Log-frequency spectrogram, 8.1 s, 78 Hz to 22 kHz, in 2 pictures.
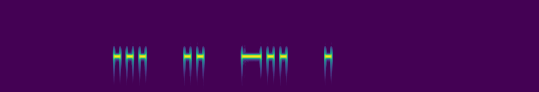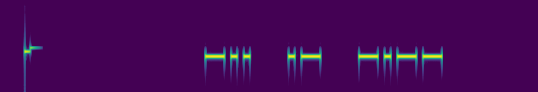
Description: Morse code, heard as a keyed tone, about 25 wpm, spaced as for 18 wpm, 690 Hz. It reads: SIDE DAY
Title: 2x Character Spacing - Top 100 Words - 25wpm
